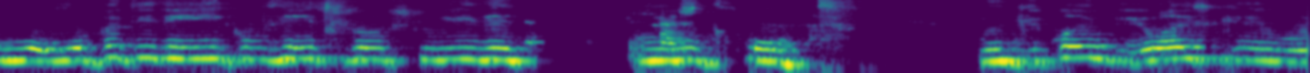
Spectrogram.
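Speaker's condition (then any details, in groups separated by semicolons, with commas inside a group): Cerebral palsy; speech affected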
